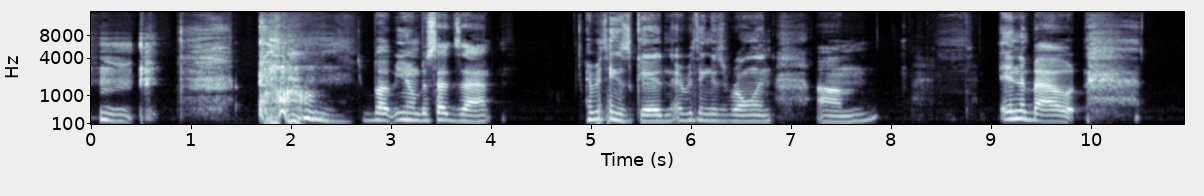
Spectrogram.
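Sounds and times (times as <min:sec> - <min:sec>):
speech: 0:00.1 - 0:00.7, 0:02.0 - 0:04.1, 0:05.0 - 0:08.0, 0:09.1 - 0:10.6
short cough from someone getting over an illness: 0:01.7 - 0:02.4.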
